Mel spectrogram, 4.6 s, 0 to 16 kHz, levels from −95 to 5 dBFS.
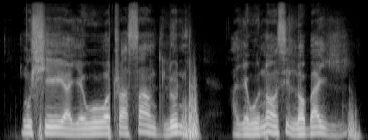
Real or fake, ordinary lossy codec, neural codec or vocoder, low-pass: fake; none; codec, 44.1 kHz, 7.8 kbps, Pupu-Codec; 14.4 kHz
